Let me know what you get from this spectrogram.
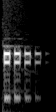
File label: PHONE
